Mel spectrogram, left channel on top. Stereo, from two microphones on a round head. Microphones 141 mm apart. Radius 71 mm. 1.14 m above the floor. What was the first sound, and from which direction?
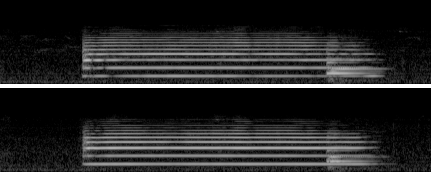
A trumpet, 55° left (ahead or behind).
